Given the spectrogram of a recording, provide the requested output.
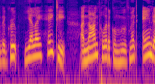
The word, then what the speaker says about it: Yele: Okay, the name is Yele, Y-E-L-E. – Yele.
